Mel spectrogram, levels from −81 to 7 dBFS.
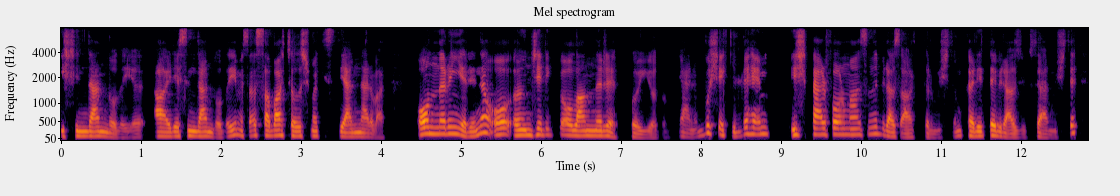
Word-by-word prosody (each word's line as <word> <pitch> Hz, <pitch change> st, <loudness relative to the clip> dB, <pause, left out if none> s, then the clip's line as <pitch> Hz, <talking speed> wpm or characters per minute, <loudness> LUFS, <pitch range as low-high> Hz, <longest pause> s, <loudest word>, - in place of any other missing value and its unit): işinden 120 Hz, -2 st, +1 dB
dolayı, 90 Hz, 0 st, -8 dB
ailesinden 115 Hz, 0 st, +1 dB
dolayı 115 Hz, -, -3 dB
mesela 130 Hz, 0 st, -4 dB
sabah 140 Hz, 0 st, +3 dB
çalışmak 125 Hz, -1 st, -1 dB
isteyenler 105 Hz, -3 st, -1 dB
var. -, -, -9 dB, 0.4 s
Onların 175 Hz, +1 st, +5 dB
yerine 145 Hz, -, +2 dB
o 165 Hz, -4 st, +4 dB
öncelikli 145 Hz, +1 st, 0 dB
olanları 130 Hz, -2 st, +2 dB, 0.2 s
koyuyordum. 85 Hz, -4 st, -7 dB
Yani, 95 Hz, -2 st, -11 dB
bu 140 Hz, +11 st, -2 dB
şekilde 140 Hz, -, -3 dB
hem 170 Hz, 0 st, 0 dB, 0.3 s
iş 150 Hz, 0 st, +1 dB
performansını 160 Hz, +1 st, 0 dB
biraz 110 Hz, -7 st, 0 dB
arttırmıştım, 95 Hz, +5 st, -8 dB
kalite 120 Hz, +1 st, +2 dB
biraz 90 Hz, -5 st, -2 dB
yükselmişti 90 Hz, -, -6 dB
125 Hz, 120 wpm, -24 LUFS, 110-155 Hz, 0.4 s, Onların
